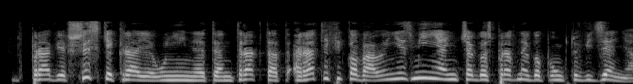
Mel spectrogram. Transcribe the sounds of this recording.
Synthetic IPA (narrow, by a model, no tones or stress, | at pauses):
fpɾavʲjɛfʂɘst̪̚kʲɛkɾajɛuɲijnɛt̪ɛnt̪ɾakt̪at̪ɾat̪ɘfʲikɔvawɘɲɛzmʲjeɲaɲit͡ʂɛɡɔspɾavnɛɡɔpuŋkt̪uvʲid̪zɛɲa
